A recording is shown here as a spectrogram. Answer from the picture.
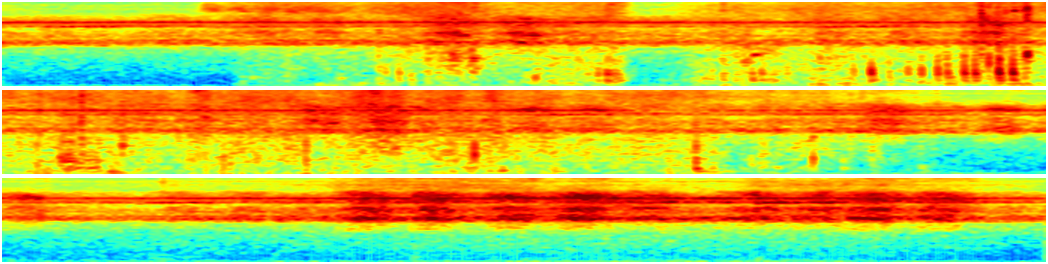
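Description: Night-time chorus of crickets: a steady, high-pitched trilling. Irregular rustling noises come and go over the first half.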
